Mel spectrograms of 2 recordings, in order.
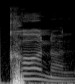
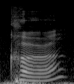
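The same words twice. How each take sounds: First: "Colonel" as KER-nul, first syllable loud; stress on first syllable. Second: "colonel" split into kur, pause, nul; syllable by syllable. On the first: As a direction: punch the start of "Colonel", R left silent. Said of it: "The stress on the first syllable". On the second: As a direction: sound out "colonel" in two separate syllables, first one rising. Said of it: "How do you say colonel". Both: Shown as a demonstration.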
